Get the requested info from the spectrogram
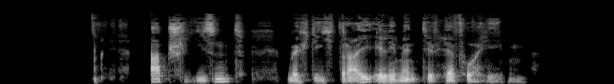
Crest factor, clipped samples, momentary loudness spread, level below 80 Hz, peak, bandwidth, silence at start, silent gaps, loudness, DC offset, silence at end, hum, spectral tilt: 20 dB; under 0.1%; 21 LU; -52 dBFS; 0 dBFS; 11.5 kHz; 0.9 s; 1.32-1.50 s, 2.81-2.87 s; -19 LUFS; under 0.1%; 0.9 s; none; -4.5 dB/octave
